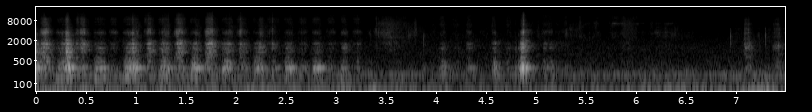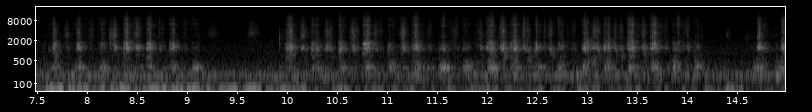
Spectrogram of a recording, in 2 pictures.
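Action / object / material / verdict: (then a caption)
scrape / black-coated scratch art paper scraped with a wooden stylus / coated paper / none. A wooden stylus scratches fill into the fountain column on a flat, black-coated scratch art paper card. Quick, dry scraping strokes come in bursts, with a sharp tap near the five-second mark and a low steady hum underneath.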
